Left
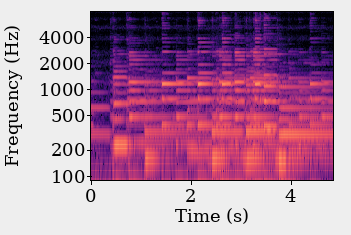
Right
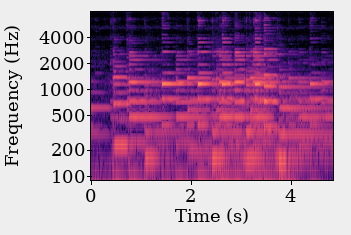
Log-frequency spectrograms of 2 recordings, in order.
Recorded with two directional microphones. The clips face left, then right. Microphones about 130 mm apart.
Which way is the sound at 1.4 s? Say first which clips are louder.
Left 1 dB; 25° left (ahead or behind).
